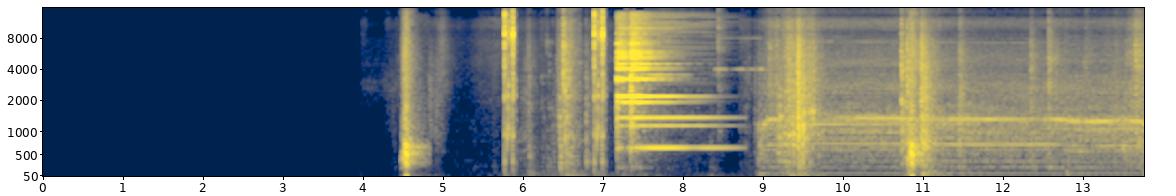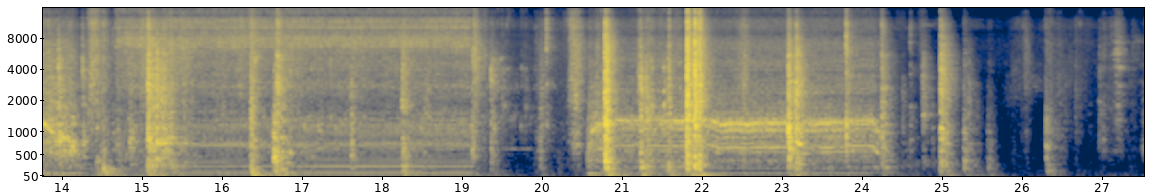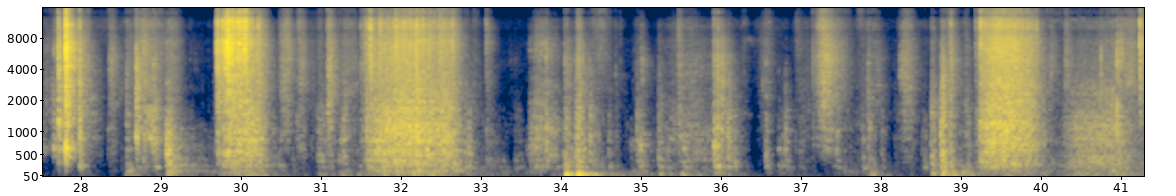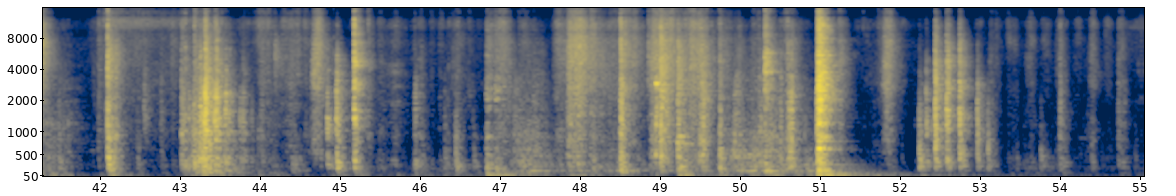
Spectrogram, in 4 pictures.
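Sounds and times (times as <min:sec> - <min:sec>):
coffee machine motor running: 0:09.0 - 0:19.4, 0:20.6 - 0:24.3.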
